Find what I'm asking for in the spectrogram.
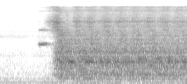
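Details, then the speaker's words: PowerPro upgrade belt drive after correcting belt alignment and tension, run at low speed: a soft, even hum with no slap, squeal or rattle; the drive is now running quietly. "it's nice and quiet I haven't had it that quiet in a long time so I believe I'm happier there no more noise"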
